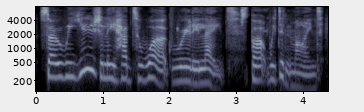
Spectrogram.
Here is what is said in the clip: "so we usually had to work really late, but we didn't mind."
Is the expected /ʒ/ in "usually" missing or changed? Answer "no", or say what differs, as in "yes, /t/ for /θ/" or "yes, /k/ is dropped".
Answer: no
